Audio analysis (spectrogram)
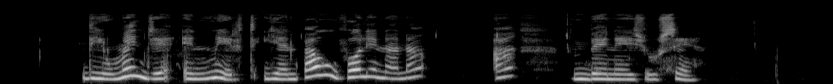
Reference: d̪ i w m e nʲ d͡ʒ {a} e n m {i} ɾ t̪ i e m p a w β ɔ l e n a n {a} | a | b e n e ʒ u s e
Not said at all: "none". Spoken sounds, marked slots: e, i, a

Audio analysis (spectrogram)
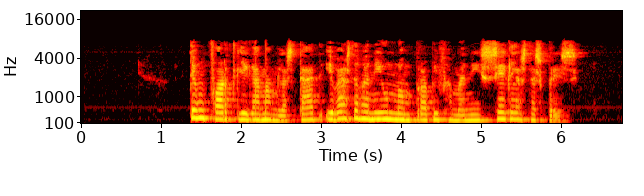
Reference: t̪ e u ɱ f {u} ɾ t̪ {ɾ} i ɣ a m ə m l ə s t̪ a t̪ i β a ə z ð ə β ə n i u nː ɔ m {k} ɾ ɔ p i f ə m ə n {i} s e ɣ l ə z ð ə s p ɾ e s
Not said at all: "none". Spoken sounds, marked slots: ɔ, ʎ, p, i

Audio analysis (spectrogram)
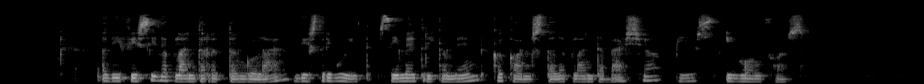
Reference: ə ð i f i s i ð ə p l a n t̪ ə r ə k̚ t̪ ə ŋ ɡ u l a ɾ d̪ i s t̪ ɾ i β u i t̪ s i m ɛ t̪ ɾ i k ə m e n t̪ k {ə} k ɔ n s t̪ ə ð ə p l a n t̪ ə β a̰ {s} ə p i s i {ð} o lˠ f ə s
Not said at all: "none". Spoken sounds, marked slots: ə, ʃ, ɣ

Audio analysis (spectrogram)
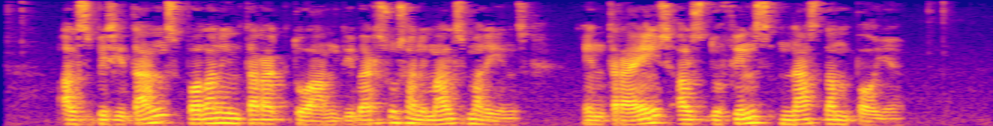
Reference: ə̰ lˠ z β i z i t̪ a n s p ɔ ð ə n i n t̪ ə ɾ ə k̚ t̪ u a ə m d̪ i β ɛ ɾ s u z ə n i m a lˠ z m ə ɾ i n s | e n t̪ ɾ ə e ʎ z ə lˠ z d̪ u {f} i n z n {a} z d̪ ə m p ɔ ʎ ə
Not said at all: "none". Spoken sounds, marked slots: f, a

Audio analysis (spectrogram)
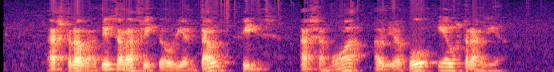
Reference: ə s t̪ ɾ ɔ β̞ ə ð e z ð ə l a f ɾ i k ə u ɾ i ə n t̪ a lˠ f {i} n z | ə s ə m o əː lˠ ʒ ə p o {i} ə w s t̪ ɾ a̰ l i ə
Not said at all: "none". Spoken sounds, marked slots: i, i

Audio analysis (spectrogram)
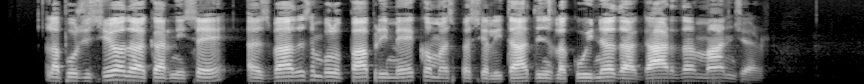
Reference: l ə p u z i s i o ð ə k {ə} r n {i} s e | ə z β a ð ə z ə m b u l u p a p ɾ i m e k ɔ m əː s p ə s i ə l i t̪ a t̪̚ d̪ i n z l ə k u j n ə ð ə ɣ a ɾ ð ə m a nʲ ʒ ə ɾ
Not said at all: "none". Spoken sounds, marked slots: ə, i

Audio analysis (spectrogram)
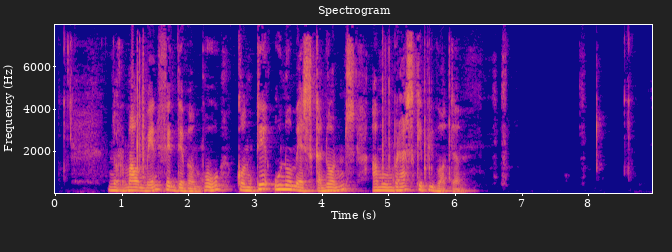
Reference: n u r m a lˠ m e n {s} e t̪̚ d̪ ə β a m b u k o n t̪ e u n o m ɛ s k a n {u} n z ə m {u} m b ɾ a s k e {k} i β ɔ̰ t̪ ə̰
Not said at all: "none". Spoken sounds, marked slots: f, o, u, p

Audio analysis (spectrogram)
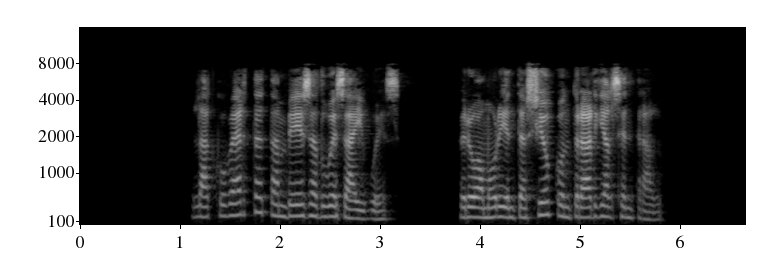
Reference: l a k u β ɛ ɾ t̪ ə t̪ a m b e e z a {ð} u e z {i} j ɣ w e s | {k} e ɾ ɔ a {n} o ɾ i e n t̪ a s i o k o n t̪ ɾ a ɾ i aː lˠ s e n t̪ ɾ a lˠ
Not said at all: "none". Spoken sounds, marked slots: ð, a, p, m

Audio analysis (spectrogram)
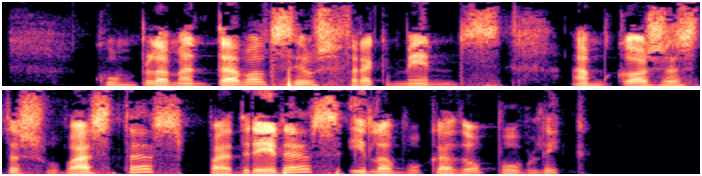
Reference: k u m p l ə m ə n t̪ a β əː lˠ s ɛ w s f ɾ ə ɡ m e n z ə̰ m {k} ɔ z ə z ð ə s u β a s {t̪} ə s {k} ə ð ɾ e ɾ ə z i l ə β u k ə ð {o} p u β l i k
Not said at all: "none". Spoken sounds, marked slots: k, t̪, p, o

